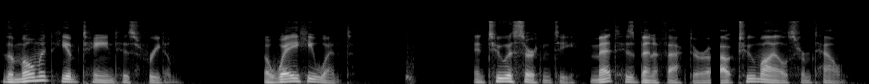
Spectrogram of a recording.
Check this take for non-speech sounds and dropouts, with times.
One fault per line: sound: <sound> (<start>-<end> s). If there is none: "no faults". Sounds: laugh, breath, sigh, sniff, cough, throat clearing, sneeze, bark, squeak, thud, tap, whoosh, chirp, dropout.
sound: whoosh (4.0-4.2 s)
sound: dropout (7.1-7.2 s)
